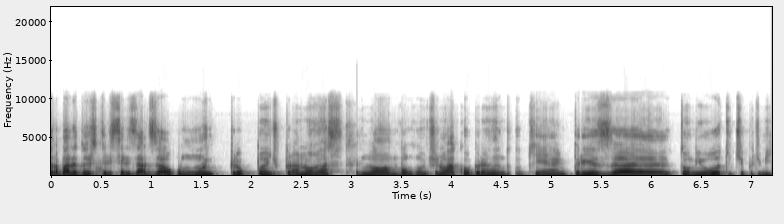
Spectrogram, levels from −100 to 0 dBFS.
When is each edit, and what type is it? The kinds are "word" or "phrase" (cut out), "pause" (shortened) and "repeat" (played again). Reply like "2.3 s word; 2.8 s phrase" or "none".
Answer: 3.0 s pause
